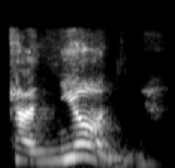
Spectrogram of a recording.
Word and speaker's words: cañón: And you'll notice there's an accent mark on the O in cañón. And when you see an accent mark, that means punch that syllable harder. Okay? Cañón. Cañón. Cañón, which sounds a lot like, canyon, right?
